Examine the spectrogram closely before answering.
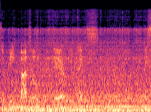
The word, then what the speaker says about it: Aix: big battle there in Aix. I say Aix, it's A-I-X, but it's pronounced like the letter X. Aix in Provence.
